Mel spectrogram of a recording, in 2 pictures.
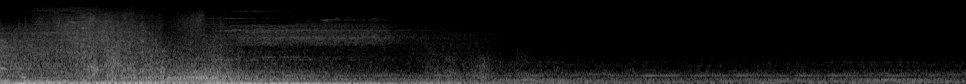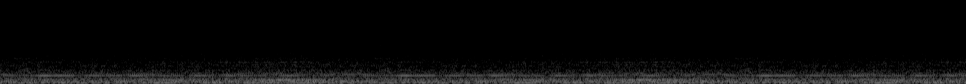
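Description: A victory fanfare swells and then fades into quiet music.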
